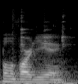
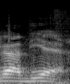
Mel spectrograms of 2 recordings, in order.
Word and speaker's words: Boulevardier: whiskeys that adds layers of complexity to the Boulevardier. Now, if I'm not mistaken, Boulevardier translates somewhat to man who walks around town, socialite. Boulevardier. Boulevardier, yeah. Don't say Boulevardier.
